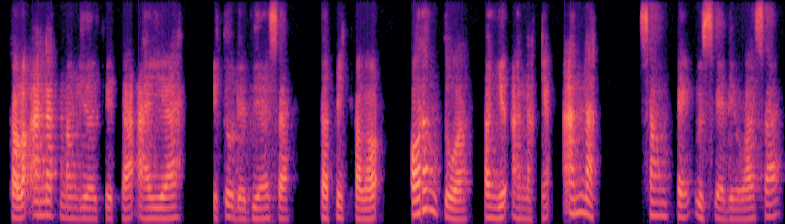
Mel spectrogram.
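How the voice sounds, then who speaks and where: A man's voice: mid-range voice, a little mellow, highs cut off. A man giving an Islamic parenting lecture, explaining in a conversational way and often adding little checking tags.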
